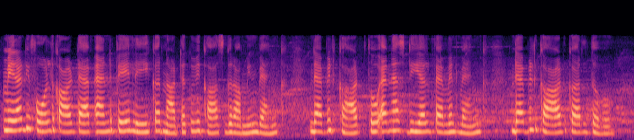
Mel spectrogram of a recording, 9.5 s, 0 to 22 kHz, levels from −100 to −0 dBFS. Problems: none marked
